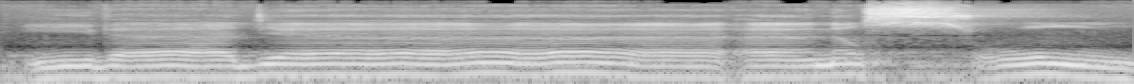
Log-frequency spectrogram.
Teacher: Tebalkan rul pangkal lidahnya naik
